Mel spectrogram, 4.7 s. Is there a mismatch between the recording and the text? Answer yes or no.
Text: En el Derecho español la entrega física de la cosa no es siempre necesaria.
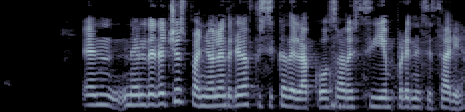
yes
